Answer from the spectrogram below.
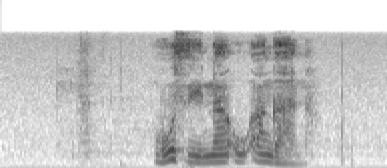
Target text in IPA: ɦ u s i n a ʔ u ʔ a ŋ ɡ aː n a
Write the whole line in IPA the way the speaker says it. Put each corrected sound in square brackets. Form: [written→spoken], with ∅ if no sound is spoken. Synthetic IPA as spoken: ɦ u s i n a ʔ u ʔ a ŋ ɡ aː n a

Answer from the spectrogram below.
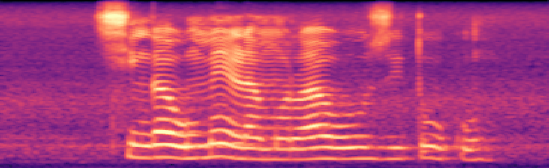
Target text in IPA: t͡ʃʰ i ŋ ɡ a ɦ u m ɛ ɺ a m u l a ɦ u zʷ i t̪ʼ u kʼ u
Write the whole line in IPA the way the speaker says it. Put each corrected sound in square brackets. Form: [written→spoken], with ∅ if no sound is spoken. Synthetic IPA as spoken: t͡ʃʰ i ŋ ɡ a ɦ u m ɛ ɺ a m u [l→ɾ] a ɦ u zʷ i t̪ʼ [u→uː] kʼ u

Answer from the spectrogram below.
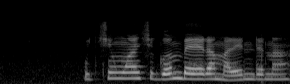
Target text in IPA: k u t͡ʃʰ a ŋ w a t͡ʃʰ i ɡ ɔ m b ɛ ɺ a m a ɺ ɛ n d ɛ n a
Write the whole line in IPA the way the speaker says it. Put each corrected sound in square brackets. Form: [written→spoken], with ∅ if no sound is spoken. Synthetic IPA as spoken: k u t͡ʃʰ [a→i] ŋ w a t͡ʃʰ i ɡ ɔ m b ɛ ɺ a m a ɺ ɛ n d ɛ n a

